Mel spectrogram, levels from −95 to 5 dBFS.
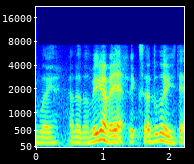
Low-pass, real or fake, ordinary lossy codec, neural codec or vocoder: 7.2 kHz; fake; none; codec, 16 kHz, 0.8 kbps, ZipCodec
